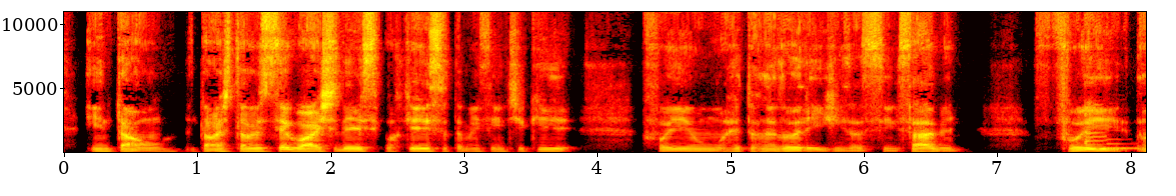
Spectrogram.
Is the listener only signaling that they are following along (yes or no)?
yes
